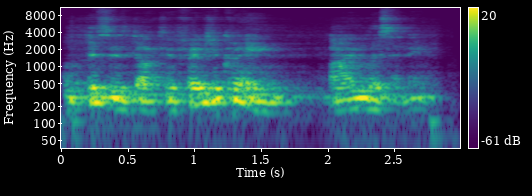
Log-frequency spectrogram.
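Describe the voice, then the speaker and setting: An actor playing a pompous middle-aged radio psychiatrist who speaks with theatrical, exasperated diction. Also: male voice, low voice, measured pace, dull audio. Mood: dignified, exasperated. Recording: TV clip with distant, echoey sound and loud background.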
